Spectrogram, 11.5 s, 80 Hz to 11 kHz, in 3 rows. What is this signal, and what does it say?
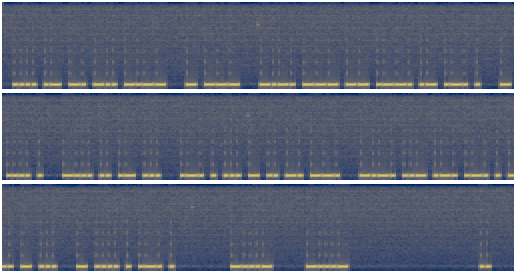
Morse code, heard as a keyed tone, about 51 wpm, 660 Hz. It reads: HANDY TO COMPARE THE BIAS RESTING CURRENTS THERE <BT> <BT> I
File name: archived / CRSnet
